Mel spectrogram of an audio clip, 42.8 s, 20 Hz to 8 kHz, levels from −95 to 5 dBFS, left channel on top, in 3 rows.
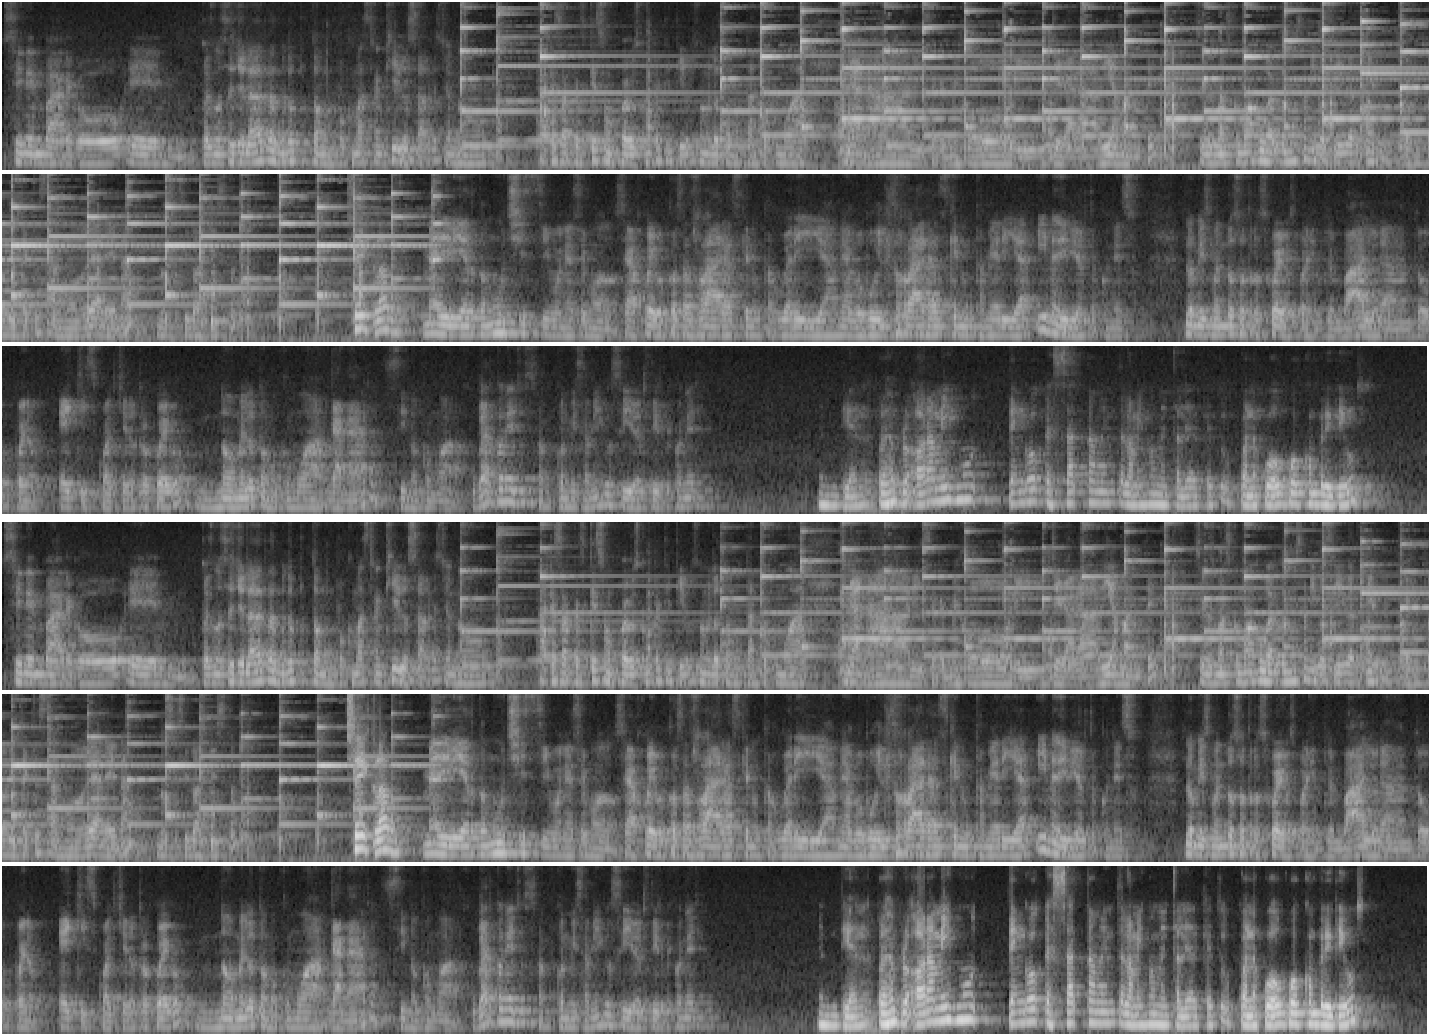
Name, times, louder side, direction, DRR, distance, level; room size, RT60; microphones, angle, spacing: voice 1, 0.0-5.0 5.4-16.7 18.5-35.5, right 1 dB, 20° right, 5 dB, 0.8 m, -31 dB
sound 1, 4.6-18.7, left 4 dB, 20° left, 0.3 m, -25 dB
voice 2, 17.7-18.3 36.7-38.3 38.6-42.1, right 6 dB, 75° right, 15 dB, 0.3 m, -21 dB
15.5 x 6.0 x 4.1 m, 0.85 s
head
